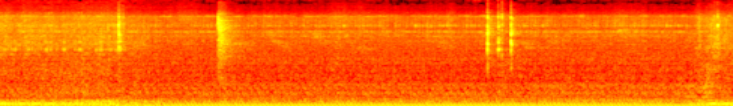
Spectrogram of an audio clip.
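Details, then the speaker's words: Overhead garage door opener blinking two times, meaning no rpm input during movement: a steady electrical hum with the motor not turning when open is pushed, though it keeps running once helped going. The start capacitor has failed. "all right so we can hear it humming if we push the open button and then as it goes um once we get it going it keeps going but it just won't start which pretty well tells us that the capacitor here is what's given out"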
